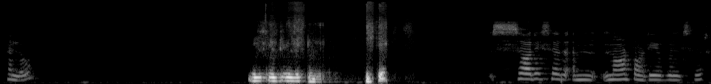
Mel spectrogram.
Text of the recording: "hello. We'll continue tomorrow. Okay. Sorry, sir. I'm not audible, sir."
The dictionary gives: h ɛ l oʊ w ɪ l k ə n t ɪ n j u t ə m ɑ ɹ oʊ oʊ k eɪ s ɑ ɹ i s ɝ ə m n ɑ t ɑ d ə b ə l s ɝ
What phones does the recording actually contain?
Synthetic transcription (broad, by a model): h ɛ l oʊ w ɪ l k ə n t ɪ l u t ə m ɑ oʊ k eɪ s ɑ ɹ i s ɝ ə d n ɑ t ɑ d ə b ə l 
